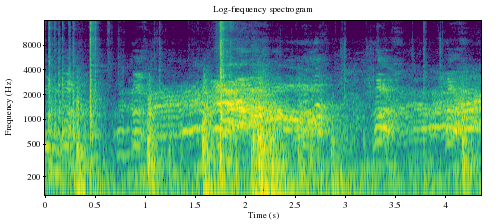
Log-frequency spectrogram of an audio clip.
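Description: A person's long, drawn-out shout in the wrestling arena, with a sharp knock partway through.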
